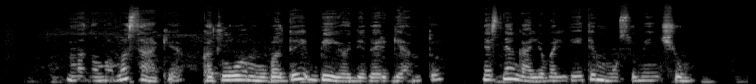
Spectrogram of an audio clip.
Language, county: Lithuanian, Vilnius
